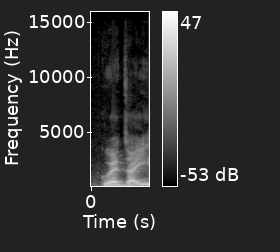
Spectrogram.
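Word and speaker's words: quasi: तो ये एक प्रीफिक्स है, क्वेजाई इसका प्रोनाउंसिएशन है।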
